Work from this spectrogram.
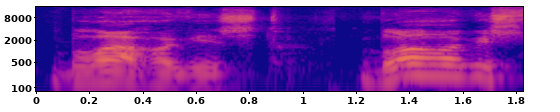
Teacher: три різних словнички підтвердили що наголос на першому складі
